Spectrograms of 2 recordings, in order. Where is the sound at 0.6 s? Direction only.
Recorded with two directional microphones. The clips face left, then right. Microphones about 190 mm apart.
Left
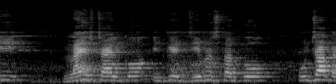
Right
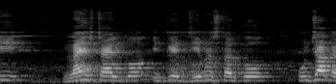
20° right (ahead or behind).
